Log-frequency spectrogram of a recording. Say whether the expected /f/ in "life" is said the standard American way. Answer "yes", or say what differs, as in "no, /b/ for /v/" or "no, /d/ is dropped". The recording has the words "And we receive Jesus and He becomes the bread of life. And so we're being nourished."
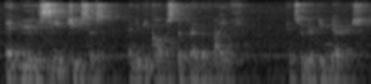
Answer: yes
